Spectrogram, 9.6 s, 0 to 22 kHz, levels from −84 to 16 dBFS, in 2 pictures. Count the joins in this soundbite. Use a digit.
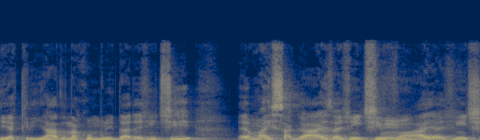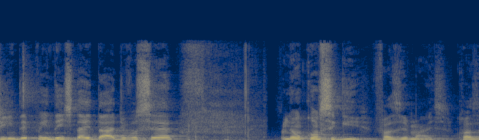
1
